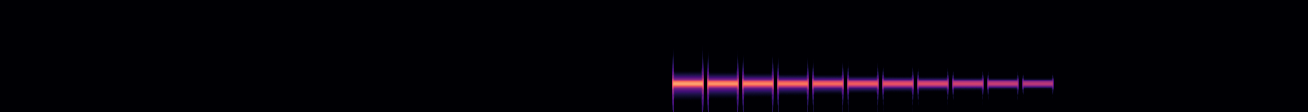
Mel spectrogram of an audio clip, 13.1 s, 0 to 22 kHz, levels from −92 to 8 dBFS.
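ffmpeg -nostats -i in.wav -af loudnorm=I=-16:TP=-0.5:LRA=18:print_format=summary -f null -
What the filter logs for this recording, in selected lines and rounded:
Input Integrated:    -19.5 LUFS
Input True Peak:     -10.4 dBTP
Input LRA:            10.9 LU
Input Threshold:     -32.6 LUFS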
